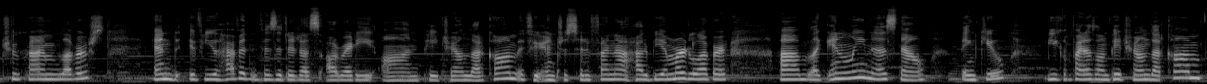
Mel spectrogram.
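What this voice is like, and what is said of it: Slightly raspy voice. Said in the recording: “Does my voice sound different? ... Yeah, it sounds a little raspy.”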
